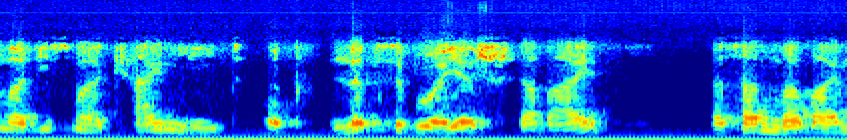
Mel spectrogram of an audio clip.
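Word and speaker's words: Lëtzebuergesch: Also vor allem spricht man mal Lützeburgisch.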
